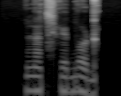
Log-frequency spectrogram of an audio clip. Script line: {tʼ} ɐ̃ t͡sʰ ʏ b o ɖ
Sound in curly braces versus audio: incorrect: n̪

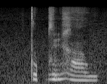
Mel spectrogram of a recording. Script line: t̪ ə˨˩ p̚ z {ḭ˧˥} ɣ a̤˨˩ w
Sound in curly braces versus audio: correct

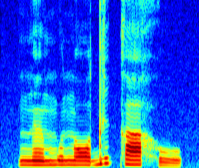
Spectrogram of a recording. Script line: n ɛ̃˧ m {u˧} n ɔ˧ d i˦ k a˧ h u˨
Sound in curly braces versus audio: correct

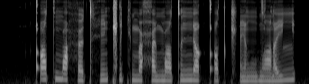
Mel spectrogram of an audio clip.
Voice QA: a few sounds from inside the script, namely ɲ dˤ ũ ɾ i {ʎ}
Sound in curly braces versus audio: correct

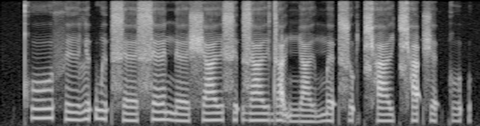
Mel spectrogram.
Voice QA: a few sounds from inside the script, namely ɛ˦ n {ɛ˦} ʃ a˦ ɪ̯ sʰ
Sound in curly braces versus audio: incorrect: ɛ˨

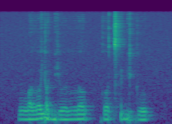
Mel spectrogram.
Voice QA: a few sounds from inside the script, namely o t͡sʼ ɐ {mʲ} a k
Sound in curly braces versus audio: incorrect: bʲ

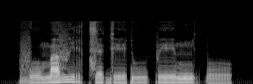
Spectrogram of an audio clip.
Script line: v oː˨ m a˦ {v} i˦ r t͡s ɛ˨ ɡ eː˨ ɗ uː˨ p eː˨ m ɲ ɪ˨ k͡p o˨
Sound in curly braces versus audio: correct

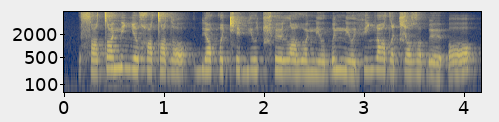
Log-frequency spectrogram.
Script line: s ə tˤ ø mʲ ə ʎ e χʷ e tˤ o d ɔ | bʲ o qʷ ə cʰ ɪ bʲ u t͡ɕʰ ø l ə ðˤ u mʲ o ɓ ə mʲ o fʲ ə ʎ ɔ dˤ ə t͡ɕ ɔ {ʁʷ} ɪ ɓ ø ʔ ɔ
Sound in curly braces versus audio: correct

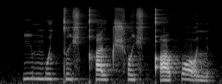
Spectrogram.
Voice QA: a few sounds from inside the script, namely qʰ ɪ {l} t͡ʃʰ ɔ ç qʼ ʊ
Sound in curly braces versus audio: correct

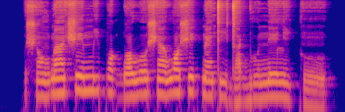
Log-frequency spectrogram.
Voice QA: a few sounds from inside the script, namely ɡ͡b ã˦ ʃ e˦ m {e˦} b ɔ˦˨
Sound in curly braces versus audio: incorrect: i˦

